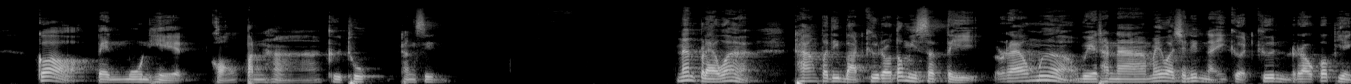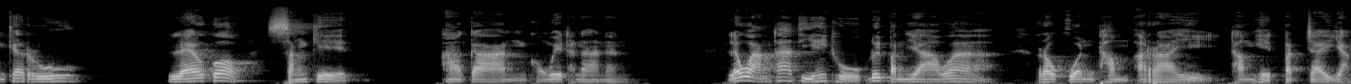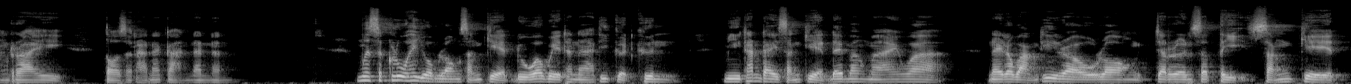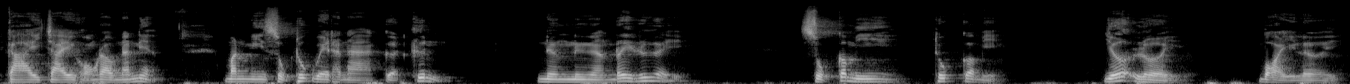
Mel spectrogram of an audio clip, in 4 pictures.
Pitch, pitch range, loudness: 120 Hz, 105-140 Hz, -22 LUFS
